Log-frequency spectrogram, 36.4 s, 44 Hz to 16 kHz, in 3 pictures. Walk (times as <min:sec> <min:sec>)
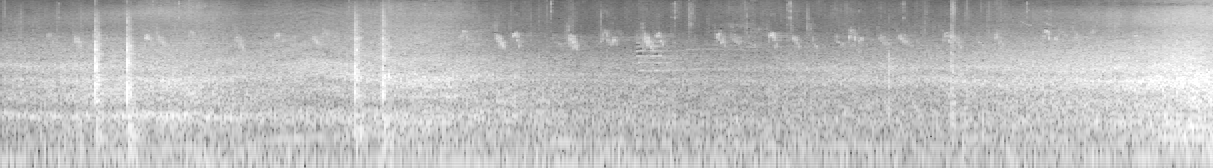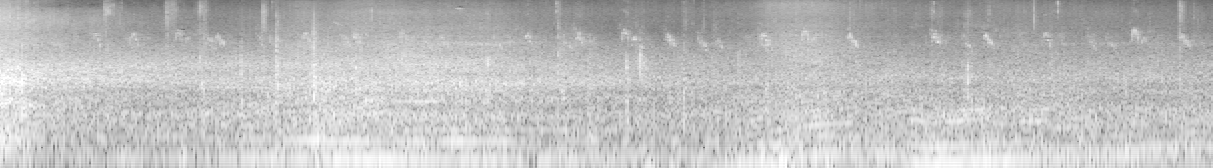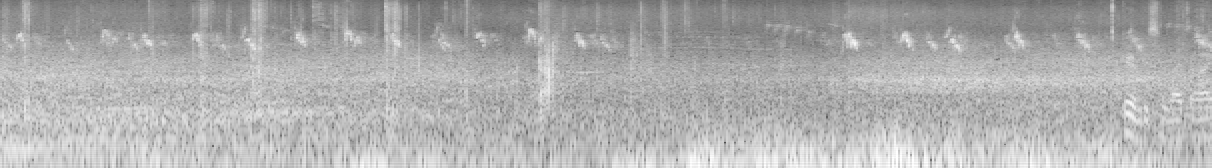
0:06.6 0:10.4, 0:13.0 0:15.8, 0:16.9 0:19.4, 0:23.8 0:32.3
